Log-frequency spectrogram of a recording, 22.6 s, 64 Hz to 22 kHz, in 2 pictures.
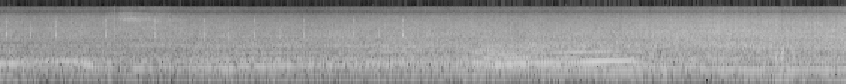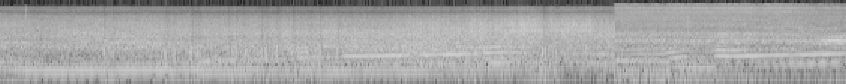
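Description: Ferrari 812 GTS's naturally aspirated 6.5-litre V12 accelerating hard through the gears. The pitch climbs with each gear and drops at every upshift, with the longest pull near the end.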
